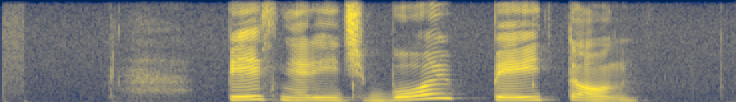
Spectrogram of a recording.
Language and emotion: Russian, neutral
